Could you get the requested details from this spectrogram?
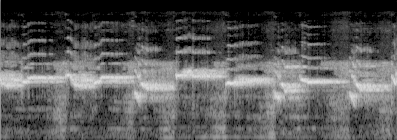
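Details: Sooty-headed bulbul, slow-tone song meant for training straw-headed bulbuls; clear whistled notes that dip and rise in short linked phrases, running without break.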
